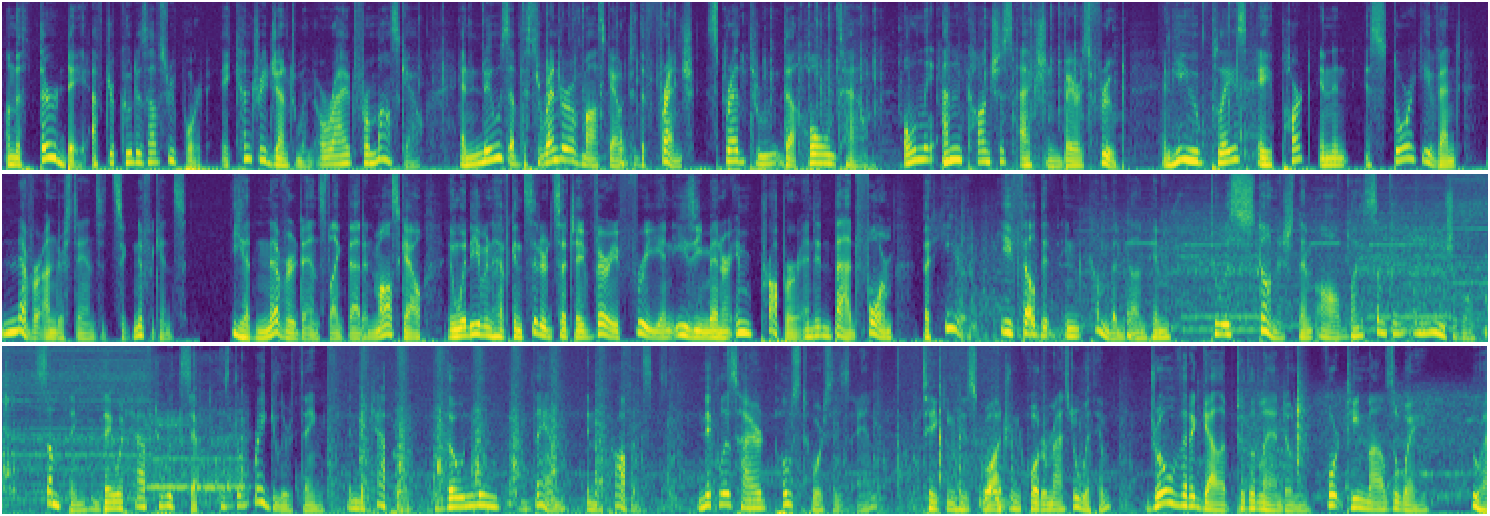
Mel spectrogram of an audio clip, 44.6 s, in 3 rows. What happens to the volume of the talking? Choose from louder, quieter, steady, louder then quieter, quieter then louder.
steady.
